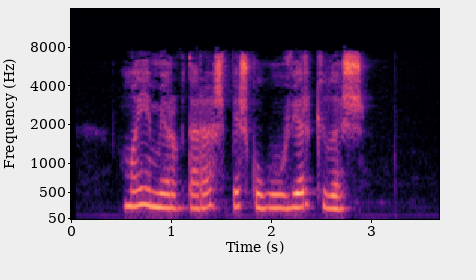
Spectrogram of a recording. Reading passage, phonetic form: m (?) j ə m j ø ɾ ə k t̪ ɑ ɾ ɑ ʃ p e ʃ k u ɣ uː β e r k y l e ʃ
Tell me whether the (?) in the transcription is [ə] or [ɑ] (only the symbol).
ə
